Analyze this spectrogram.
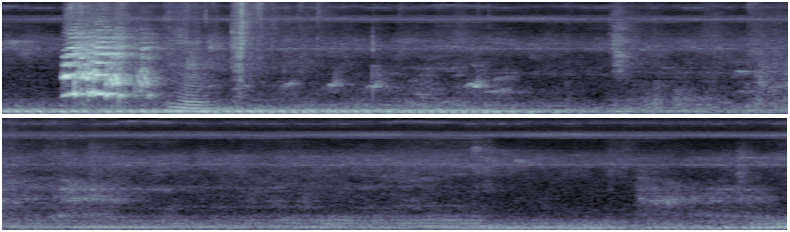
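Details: Male turkey accompanied by two females: one loud, rapid, rattling gobble bursts out early and tumbles downward, followed by a few soft, scattered short notes over a steady low hum.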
